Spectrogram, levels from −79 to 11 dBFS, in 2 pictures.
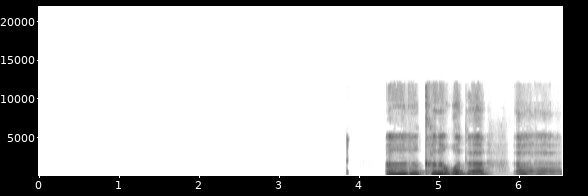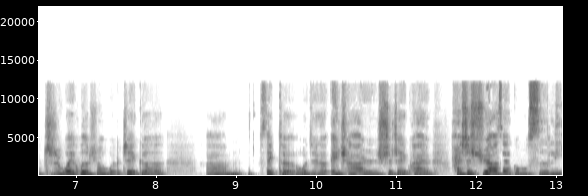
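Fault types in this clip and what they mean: de-emphasis applied wrongly: an unneeded treble-cut filter rolled off the highs, about 10 dB down at 10 kHz, leaving the speech dull and muffled from 6.39 to 9.92 s.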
